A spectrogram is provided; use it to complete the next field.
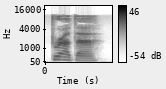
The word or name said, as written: brother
